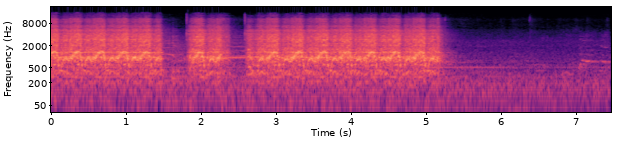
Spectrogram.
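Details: Gilera DNA 50cc scooter, cranked on ignition with plug out for spark check: rough pulsing starter whirr about five seconds, no firing; no spark seen, felt or heard though it sparked days earlier; CDI suspected, unconfirmed.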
